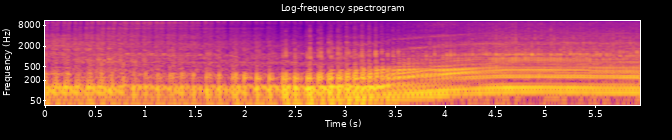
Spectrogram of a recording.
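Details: 1990 Honda CBR600F four-cylinder being revived, started on starter fluid with choke fully on; stumbles and clatters, then climbs to high choked idle that won't settle; owner suspects intake air leak at carb boots, erratic idle persists with choke nearly off.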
